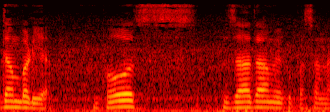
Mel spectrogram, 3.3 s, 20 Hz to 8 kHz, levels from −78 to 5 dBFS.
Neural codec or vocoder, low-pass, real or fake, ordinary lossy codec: none; 7.2 kHz; real; MP3, 32 kbps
